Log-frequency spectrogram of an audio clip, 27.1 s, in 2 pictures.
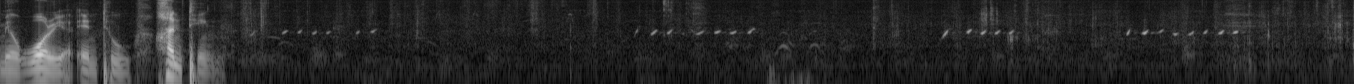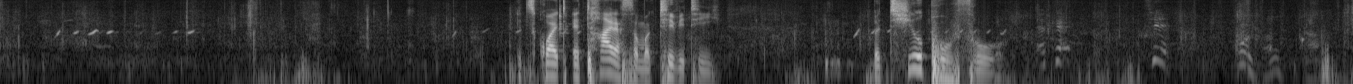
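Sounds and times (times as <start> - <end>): bird chirping: 13.9 - 15.6, 21.8 - 22.4.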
